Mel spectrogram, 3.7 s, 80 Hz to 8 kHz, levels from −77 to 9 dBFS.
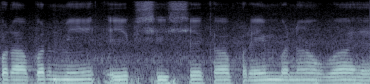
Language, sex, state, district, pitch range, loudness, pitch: Hindi, male, Uttar Pradesh, Shamli, 120-125 Hz, -11 LUFS, 120 Hz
